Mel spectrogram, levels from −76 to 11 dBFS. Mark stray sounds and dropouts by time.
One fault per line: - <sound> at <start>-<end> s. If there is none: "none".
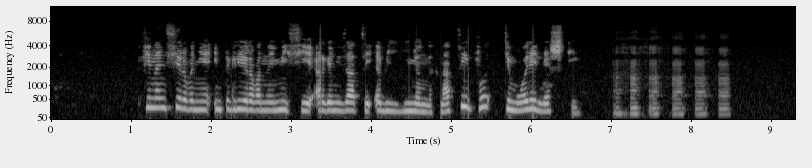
- laugh at 7.0-8.6 s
